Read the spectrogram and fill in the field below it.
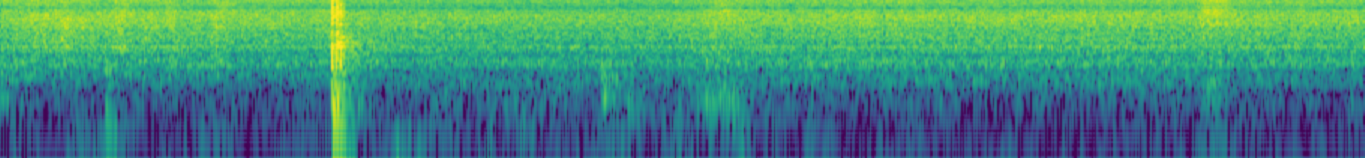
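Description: Shrimp and Chinese noodles sear in a hot pan after a splash of vinegar, giving a steady close sizzle with a sharp burst of crackle near the start and faint stirring scrapes, no talking.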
